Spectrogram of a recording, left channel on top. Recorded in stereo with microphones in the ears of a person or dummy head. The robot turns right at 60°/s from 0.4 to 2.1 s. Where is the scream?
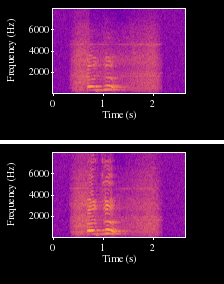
95° right, 2.5 m; by 1.4 s 55° right, 2.5 m.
